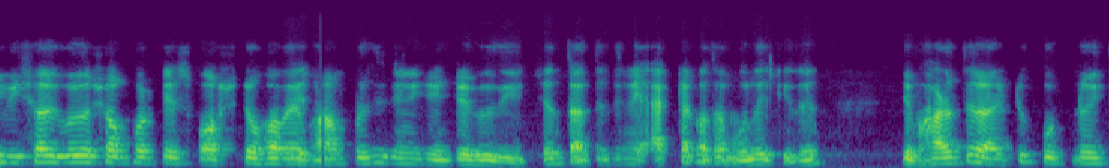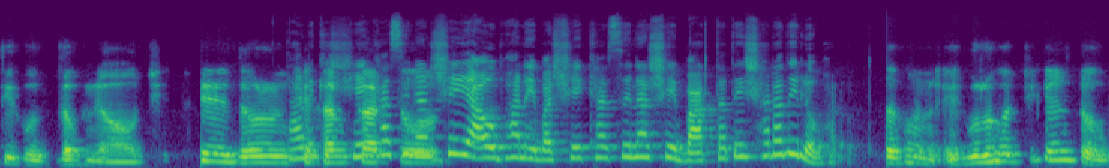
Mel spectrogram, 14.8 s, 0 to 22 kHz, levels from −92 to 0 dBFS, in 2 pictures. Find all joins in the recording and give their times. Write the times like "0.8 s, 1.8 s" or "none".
2.1 s, 8.7 s, 13.2 s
